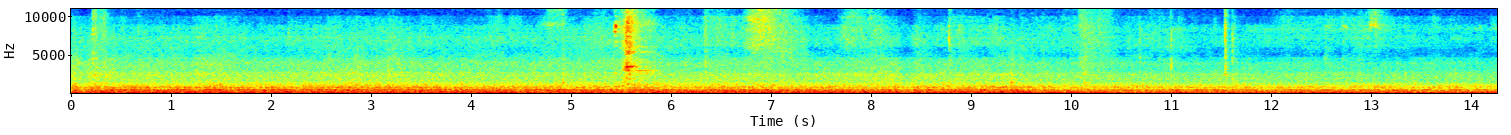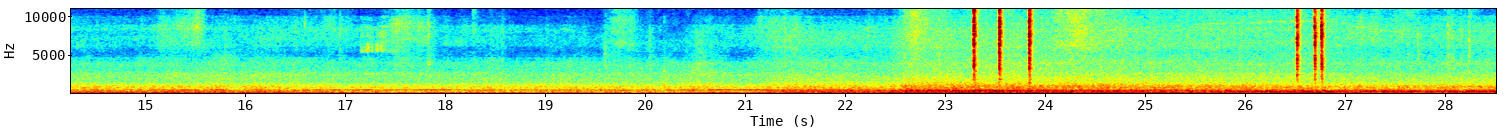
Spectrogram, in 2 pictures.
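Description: Loaded container lorry's diesel engine and road noise while driving, a steady drone; about halfway through the engine note drops, and a higher note comes in near the end.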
